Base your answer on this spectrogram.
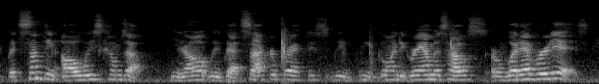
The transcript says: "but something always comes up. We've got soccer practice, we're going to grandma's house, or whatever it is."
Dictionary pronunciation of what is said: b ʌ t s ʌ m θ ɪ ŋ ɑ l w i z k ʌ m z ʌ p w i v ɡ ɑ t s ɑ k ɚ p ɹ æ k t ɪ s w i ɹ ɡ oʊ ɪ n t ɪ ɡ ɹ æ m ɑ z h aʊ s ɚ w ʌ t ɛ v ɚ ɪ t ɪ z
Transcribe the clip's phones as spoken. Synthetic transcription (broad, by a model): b ʌ t s ʌ m θ ɪ ŋ ɑ l w i z k ʌ m z ʌ p w i v ɡ ɑ t s ɑ k ɚ p ɹ æ k t ɪ s w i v ɡ oʊ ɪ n t ɪ ɡ ɹ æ m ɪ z h aʊ s ɚ w ʌ t ɛ v ɚ ɪ t ɪ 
